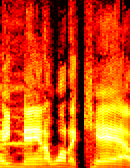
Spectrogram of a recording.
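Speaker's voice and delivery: put-on New York accent, loud and slow. Retelling how a man asked for a cab in a proper new york accent. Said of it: "He's doing a proper New York accent".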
